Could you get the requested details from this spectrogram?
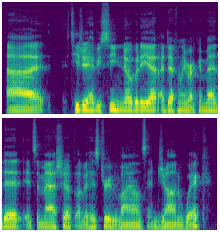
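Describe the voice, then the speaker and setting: Man, from canada, live-stream host, excitable, rambling casual chat, mid pitch. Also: very fast. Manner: chatty, excitable, rambling with fillers and restarts. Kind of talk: casual live watch-along chat, reading viewer comments. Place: his apartment in daylight.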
